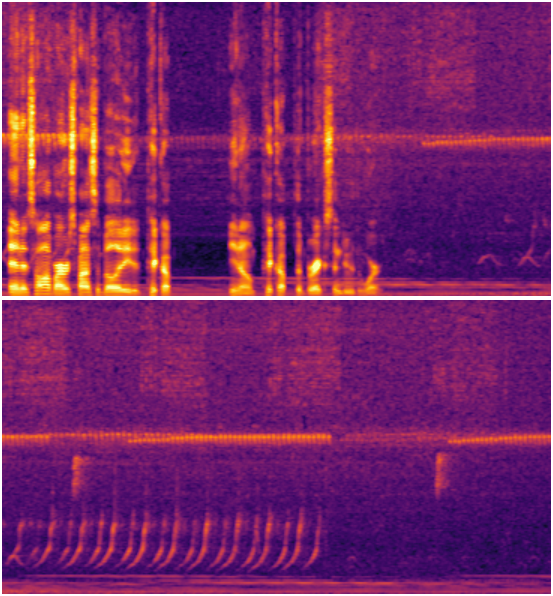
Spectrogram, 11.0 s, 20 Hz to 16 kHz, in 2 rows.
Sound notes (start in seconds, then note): 5.5 birds chirping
